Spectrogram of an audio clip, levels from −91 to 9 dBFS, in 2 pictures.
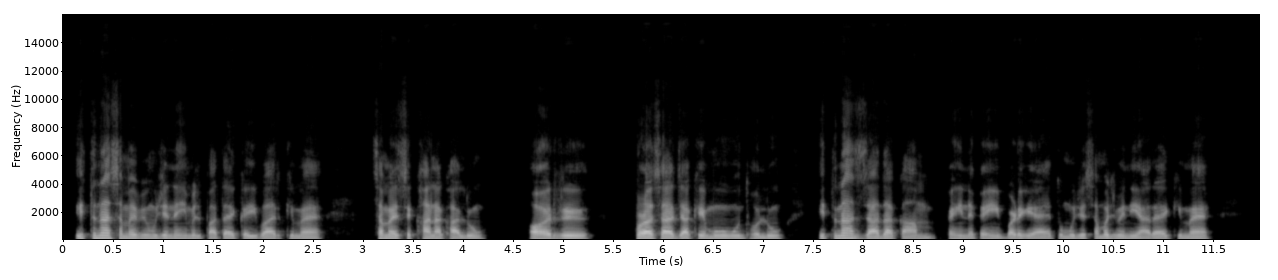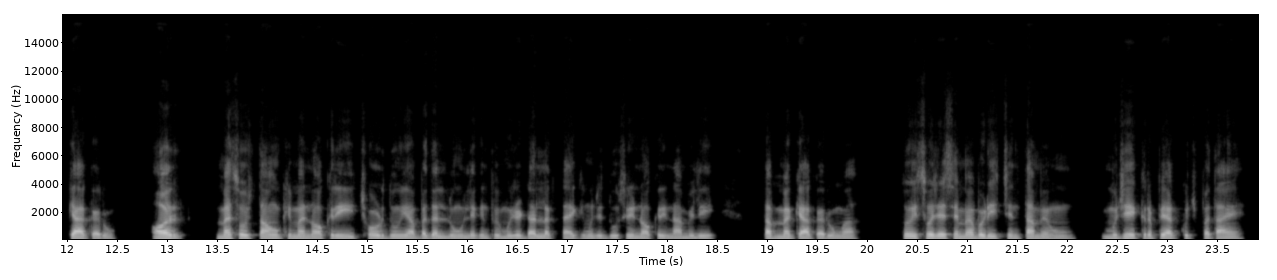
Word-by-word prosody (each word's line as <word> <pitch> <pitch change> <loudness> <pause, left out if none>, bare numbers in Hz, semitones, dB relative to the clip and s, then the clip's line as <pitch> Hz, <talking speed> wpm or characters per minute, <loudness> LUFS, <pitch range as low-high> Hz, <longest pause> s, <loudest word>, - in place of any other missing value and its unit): इतना 175 +4 +2
समय 155 -5 -1
भी 135 - -4
मुझे 130 -1 -2
नहीं 120 -1 -4
मिल 120 -1 -4
पाता 115 +1 -1
है 120 - 0
कई 115 -1 -1
बार 125 +1 -1
कि 130 - -6
मैं 120 -1 -2 0.6
समय 130 -2 +2
से 125 - -5
खाना 125 -1 +1
खा 115 0 -1
लूँ 120 +1 -4 0.6
और 120 -1 +2 0.8
थोड़ा-सा 130 0 +7
जाके 125 0 0
मुँह-वुह 130 0 -1
धो 115 0 -6
लूँ। 120 +1 -3 0.4
इतना 170 +4 +1
ज़्यादा 135 +1 +1
काम 120 -1 -3 0.2
कहीं 125 0 -4
न 120 -1 -4
कहीं 115 0 -4
बढ़ 115 -1 0
गया 115 0 -1
है, 125 +1 -3
तो 140 +2 -8
मुझे 135 +1 -3
समझ 140 0 -4
में 135 - -1
नहीं 120 -1 -2
आ 115 - -1
रहा 120 +1 -1
है 125 - -2
कि 125 +1 -10
मैं 125 -1 -2 0.6
क्या 130 -1 +9
करूँ? 115 -1 -2 0.4
और 135 0 +7 0.4
मैं 140 +1 +5
सोचता 140 -1 +3
हूँ 140 0 +3
कि 140 - -4
मैं 135 -1 +1
नौकरी 130 +1 +1
छोड़ 130 -1 +1
दूँ 130 0 -2
या 130 -1 +2
बदल 125 +1 0
लूँ, 130 0 -2
लेकिन 130 +1 -3
फ़िर 130 +1 -3
मुझे 130 0 0
डर 125 0 +3
लगता 125 0 -1
है 125 - 0
कि 130 - -11
मुझे 125 -1 -3
दूसरी 125 +2 -2
नौकरी 125 0 -1
ना 120 0 -2
मिली 120 0 -3 0.6
तब 130 - +7
मैं 130 - +3
क्या 125 -1 +5
करूँगा। 120 0 -2 0.5
तो 155 - +5
इस 150 +1 -2
वज़ह 150 0 +6
से 155 +1 -1
मैं 145 -1 +2
बड़ी 140 +1 +4
चिंता 135 -1 0
में 125 -3 -3
हूँ। 120 +2 -8 0.4
मुझे 145 +3 +3
कृपया 135 -1 +2
कुछ 125 -1 -8
बताएँ? 120 +1 0
125 Hz, 215 wpm, -24 LUFS, 120-135 Hz, 0.8 s, क्या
